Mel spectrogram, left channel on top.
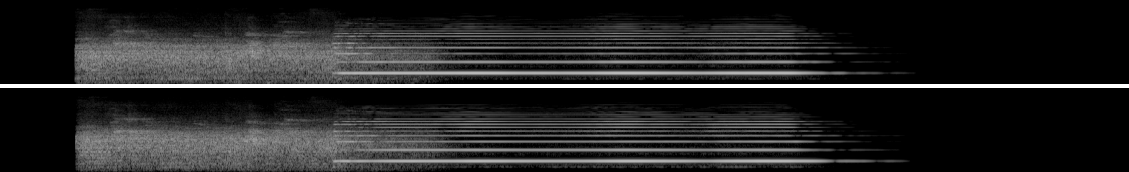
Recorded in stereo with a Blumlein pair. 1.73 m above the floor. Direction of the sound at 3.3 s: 65° left.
